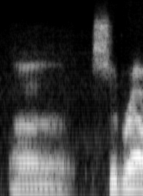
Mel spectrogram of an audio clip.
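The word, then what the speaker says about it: Suderow: And at the time, as Petersburg was being finished up, I was in contact with Bryce Sudrau. Am I pronouncing his last name right?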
